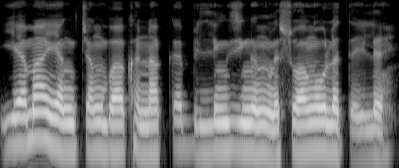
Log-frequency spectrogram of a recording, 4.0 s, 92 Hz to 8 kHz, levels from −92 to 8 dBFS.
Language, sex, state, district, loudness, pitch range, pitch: Wancho, male, Arunachal Pradesh, Longding, -14 LUFS, 145-155 Hz, 150 Hz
